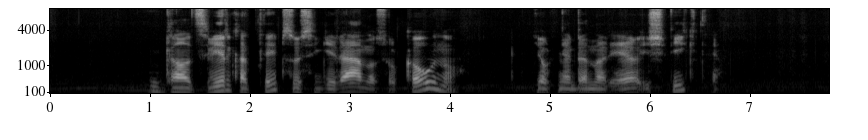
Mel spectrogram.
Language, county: Lithuanian, Kaunas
